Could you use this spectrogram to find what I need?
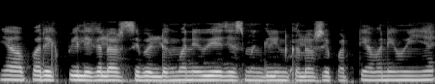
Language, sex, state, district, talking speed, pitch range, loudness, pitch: Hindi, female, Uttar Pradesh, Hamirpur, 245 wpm, 190-200 Hz, -14 LUFS, 195 Hz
